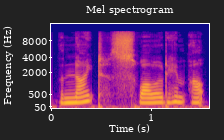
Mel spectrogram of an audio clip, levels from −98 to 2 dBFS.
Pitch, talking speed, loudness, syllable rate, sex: 180 Hz, 190 wpm, -19 LUFS, 5.2 syllables/s, female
